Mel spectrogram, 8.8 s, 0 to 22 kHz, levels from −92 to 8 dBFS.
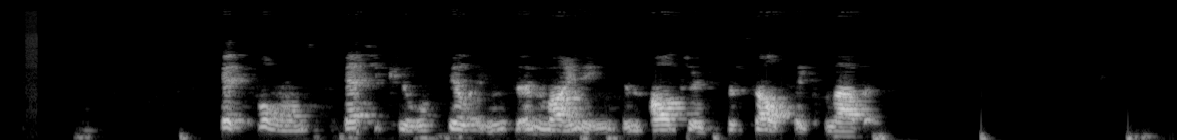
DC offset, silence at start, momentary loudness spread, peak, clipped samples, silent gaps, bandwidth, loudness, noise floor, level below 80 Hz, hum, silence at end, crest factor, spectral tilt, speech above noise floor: under 0.1%; 1.35 s; 13 LU; -2 dBFS; under 0.1%; 1.53-1.66 s, 6.89-7.35 s, 7.52-8.45 s; 4.7 kHz; -21 LUFS; under -90 dBFS; -50 dBFS; none; 0.35 s; 20 dB; -7.5 dB/octave; over 70 dB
